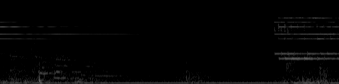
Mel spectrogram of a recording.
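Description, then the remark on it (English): After a stretch of quiet hum, an old-fashioned telephone bell suddenly starts ringing, a loud, continuous metallic jangle that carries on to the end. “Do you hear that? That's the way the phones used to sound.”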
